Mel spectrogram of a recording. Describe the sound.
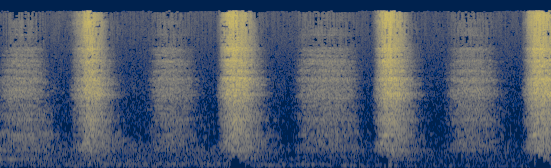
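Breathing in and out through the nose, soft airy breaths in a slow, even rhythm, with stronger breaths alternating with gentler ones over several quiet cycles.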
